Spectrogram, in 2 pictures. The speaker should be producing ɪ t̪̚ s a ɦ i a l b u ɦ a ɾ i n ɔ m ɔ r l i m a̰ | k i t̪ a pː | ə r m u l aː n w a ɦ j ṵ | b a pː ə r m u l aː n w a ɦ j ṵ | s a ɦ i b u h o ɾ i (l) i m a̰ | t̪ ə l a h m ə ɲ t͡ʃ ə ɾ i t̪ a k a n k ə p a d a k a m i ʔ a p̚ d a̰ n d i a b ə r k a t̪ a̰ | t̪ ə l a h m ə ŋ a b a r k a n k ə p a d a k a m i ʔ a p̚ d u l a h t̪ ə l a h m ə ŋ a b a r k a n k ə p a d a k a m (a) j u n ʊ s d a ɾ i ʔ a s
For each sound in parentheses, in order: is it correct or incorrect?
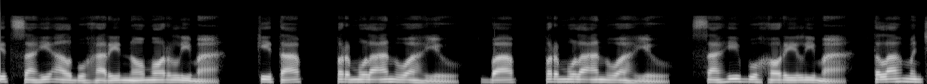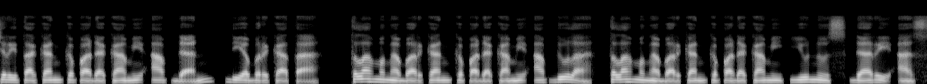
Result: correct, incorrect

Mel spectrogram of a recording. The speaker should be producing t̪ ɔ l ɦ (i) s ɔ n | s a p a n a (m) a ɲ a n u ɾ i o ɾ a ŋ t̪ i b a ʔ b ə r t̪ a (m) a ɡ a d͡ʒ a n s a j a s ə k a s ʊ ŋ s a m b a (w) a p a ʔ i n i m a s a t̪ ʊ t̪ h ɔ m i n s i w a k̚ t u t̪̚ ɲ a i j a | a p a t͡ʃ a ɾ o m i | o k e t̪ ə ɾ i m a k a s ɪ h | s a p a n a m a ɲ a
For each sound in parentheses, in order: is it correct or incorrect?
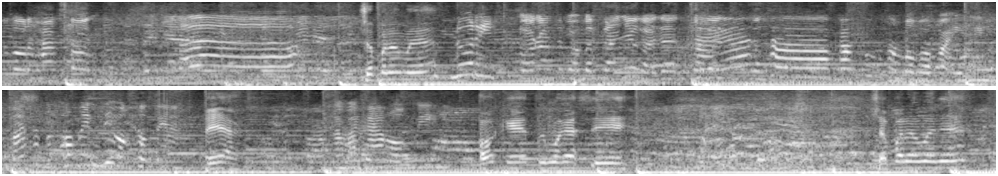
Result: incorrect, correct, incorrect, incorrect

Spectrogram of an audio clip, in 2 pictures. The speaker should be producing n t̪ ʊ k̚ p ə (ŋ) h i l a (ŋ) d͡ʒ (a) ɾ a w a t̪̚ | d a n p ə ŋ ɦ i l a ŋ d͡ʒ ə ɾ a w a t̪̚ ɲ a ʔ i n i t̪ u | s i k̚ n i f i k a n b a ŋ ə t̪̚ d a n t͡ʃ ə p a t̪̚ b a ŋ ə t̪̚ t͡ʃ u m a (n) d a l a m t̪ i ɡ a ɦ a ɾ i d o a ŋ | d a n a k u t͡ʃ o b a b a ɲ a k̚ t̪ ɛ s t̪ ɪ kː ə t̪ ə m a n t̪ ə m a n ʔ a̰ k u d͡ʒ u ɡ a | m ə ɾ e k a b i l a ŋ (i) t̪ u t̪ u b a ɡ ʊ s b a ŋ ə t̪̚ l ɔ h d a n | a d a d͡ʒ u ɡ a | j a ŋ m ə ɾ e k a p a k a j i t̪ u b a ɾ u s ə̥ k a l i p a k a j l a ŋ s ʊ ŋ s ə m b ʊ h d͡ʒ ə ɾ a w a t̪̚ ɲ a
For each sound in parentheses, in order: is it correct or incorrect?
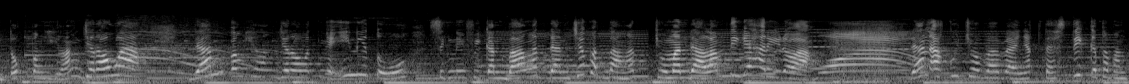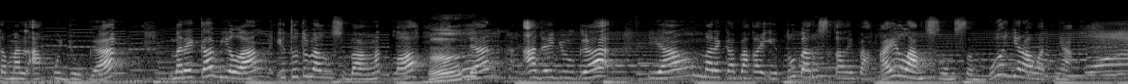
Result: correct, correct, incorrect, correct, correct

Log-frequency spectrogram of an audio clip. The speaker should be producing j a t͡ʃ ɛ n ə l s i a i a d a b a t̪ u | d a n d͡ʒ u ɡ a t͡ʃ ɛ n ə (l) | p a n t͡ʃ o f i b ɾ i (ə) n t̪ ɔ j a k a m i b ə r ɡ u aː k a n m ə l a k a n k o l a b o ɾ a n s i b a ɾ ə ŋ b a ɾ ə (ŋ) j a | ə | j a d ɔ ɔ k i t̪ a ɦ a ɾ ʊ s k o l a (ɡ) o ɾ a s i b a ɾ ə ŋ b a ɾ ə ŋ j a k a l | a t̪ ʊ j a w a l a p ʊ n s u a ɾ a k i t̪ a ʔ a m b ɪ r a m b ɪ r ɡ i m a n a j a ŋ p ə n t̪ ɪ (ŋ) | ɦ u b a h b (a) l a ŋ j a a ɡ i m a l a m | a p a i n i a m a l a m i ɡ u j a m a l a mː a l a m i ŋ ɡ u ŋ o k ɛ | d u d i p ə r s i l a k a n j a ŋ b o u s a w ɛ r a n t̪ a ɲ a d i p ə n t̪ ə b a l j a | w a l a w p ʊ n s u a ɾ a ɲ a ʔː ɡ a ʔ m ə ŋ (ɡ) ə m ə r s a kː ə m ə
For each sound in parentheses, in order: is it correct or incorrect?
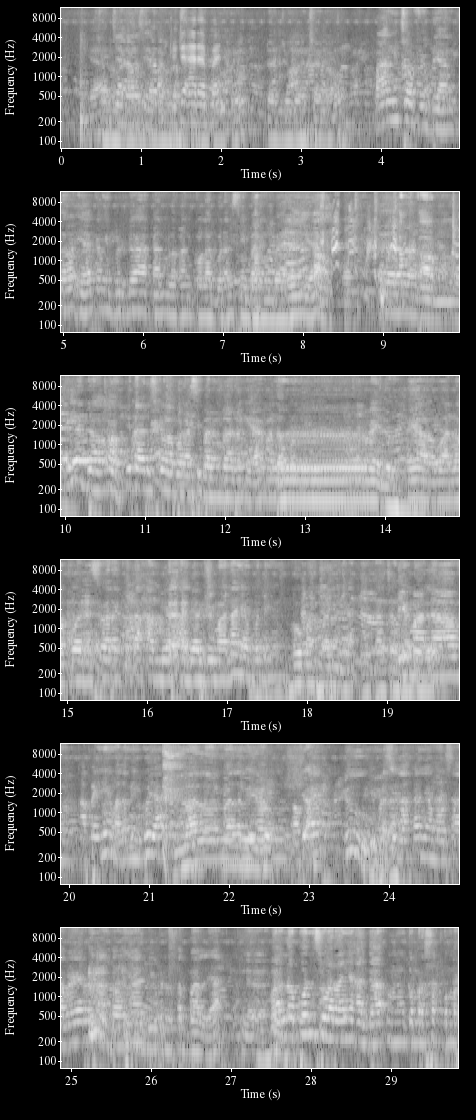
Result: correct, incorrect, correct, incorrect, correct, correct, incorrect

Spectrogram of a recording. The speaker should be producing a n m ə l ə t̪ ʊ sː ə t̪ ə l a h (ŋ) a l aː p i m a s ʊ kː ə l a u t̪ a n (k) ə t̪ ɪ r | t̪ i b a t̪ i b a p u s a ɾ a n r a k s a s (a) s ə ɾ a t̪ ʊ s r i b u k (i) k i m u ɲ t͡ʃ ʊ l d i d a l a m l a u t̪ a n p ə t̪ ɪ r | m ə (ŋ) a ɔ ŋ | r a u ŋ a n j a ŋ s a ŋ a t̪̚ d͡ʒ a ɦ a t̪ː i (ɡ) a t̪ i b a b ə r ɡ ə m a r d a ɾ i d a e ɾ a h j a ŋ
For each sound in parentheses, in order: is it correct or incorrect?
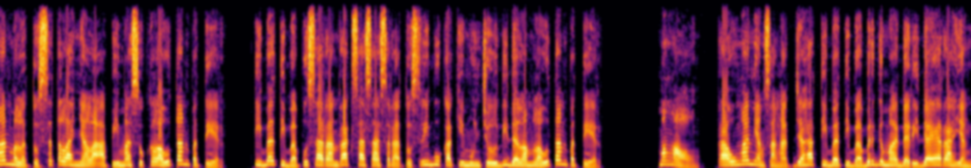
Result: incorrect, incorrect, correct, incorrect, correct, incorrect

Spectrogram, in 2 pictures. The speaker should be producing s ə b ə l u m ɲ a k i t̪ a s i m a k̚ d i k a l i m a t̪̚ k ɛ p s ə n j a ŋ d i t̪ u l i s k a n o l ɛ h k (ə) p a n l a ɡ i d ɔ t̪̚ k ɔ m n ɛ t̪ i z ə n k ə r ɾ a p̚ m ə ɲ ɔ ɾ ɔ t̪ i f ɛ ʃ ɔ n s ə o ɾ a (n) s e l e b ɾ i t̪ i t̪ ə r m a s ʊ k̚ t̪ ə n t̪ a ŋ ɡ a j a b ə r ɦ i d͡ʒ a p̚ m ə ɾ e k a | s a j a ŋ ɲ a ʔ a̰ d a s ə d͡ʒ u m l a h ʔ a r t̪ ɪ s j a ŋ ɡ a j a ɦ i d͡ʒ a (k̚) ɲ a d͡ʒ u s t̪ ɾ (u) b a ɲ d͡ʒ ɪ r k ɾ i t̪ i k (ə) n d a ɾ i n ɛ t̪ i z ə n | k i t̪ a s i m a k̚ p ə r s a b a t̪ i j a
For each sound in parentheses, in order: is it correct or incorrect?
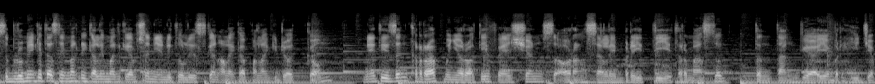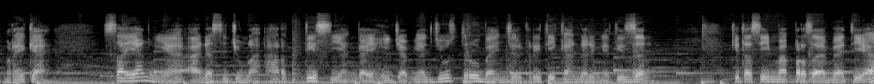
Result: incorrect, incorrect, incorrect, correct, incorrect

